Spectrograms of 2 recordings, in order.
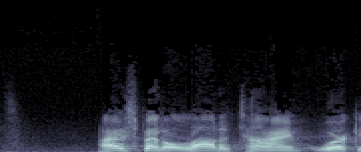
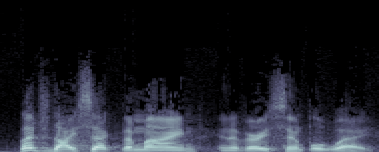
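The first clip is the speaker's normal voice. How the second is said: ordinary talk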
